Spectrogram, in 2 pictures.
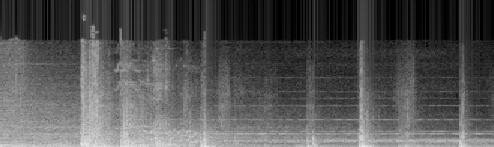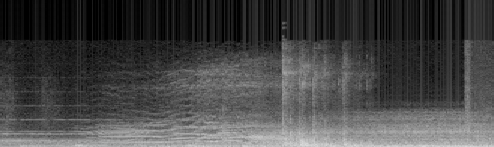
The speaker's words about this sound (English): Margrét's boots hit wood as she reached Helga's doorstep. She flung open the door and hurled herself inside.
